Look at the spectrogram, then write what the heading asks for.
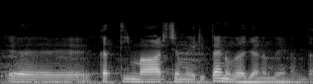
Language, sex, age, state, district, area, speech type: Dogri, male, 30-45, Jammu and Kashmir, Udhampur, rural, spontaneous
